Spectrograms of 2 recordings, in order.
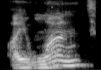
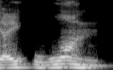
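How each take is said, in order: First: "want" with an open ah vowel; pronunciation of want. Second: "want" said slowly as won't, rounded o; pronunciation of won't. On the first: Teacher showing querer's word, "want" with an open vowel. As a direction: say "want" as wahnt, meaning the verb to want. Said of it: "de querer". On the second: Teacher drilling pronunciation, "want" said slowly like won't. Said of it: "Hagamos bien la pronunciación de want". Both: Shown as a demonstration.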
